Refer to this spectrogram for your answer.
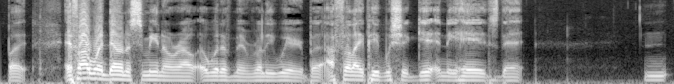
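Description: A man co-hosting a podcast, telling stories in a relaxed, rambling way with lots of fillers. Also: sits low, normal speed, no echo. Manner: laid-back, rambling storytelling with lots of fillers. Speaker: podcast co-host. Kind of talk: casual chat.

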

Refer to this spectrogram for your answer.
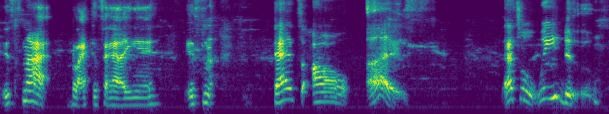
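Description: A woman's voice: medium pitch, drawn-out words, long pauses, slightly rough. Woman explaining points on a podcast. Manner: explanatory, steady, argues her point. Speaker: podcast co-host. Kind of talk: casual chat.

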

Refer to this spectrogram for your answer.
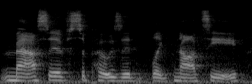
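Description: A woman's voice: deep voice, steady tone, slow, a little hiss or hum. A woman in her twenties co-hosting a casual podcast and tossing in joking asides. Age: 20s. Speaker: podcast co-host. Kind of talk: casual chat.

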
